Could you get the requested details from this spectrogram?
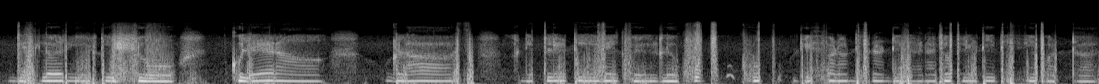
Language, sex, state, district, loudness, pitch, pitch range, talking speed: Konkani, male, Goa, North and South Goa, -18 LUFS, 155 Hz, 150-165 Hz, 60 wpm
